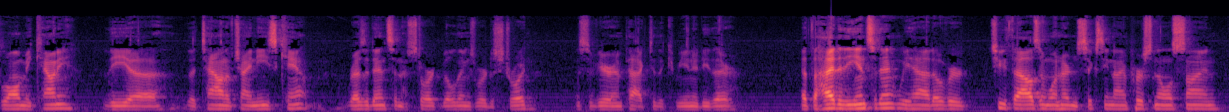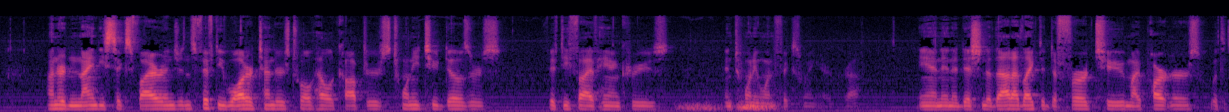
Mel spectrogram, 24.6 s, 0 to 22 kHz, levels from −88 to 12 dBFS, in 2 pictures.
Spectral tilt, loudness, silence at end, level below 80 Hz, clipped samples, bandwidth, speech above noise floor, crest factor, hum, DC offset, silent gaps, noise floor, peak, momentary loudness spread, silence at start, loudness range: -3 dB/octave; -25 LUFS; 0.05 s; -60 dBFS; under 0.1%; 12.5 kHz; 30 dB; 26 dB; none; under 0.1%; none; -56 dBFS; 0 dBFS; 14 LU; 0 s; 12 LU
